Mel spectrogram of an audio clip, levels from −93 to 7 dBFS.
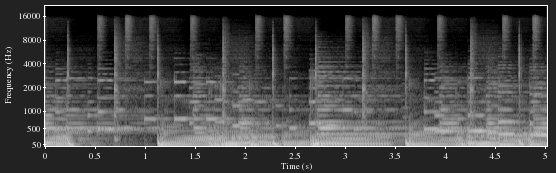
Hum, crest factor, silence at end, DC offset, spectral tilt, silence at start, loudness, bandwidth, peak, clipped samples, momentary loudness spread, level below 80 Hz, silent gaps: none; 18 dB; 0 s; under 0.1%; -6.5 dB/octave; 0 s; -23 LUFS; 17 kHz; -4 dBFS; under 0.1%; 8 LU; -24 dBFS; none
